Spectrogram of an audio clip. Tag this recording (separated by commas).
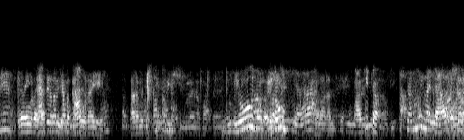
Speech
